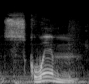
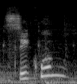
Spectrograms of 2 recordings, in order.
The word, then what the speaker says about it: Sequim: Quick pit stop for gas and food in Squim. Is it Sequim? Or is it Squim? It's spelt Sequim, but everyone pronounces it Squim.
